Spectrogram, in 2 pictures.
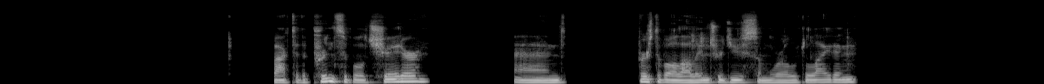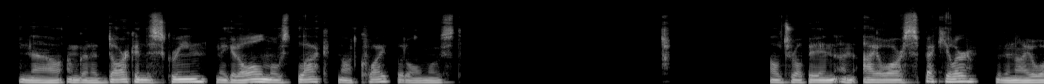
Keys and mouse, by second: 0.6 click, 1.1 click, 1.7 click, 2.1 g, 3.3 click, 3.6 click, 4.2 click, 6.7 click, 7.4 middle click, 9.1-9.6 drag, 10.0 middle click, 10.8 middle click, 11.5 click, 12.6 click, 15.9 click, 16.4 click, 17.0 shift+a, 20.1-20.8 drag.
